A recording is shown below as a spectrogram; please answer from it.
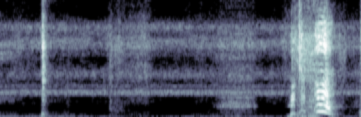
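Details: Adult cat placed in a cat house together with kittens; after near silence with faint hum and a single click, a short, bright meow with a rising then falling pitch rings out near the end, with light rustling.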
